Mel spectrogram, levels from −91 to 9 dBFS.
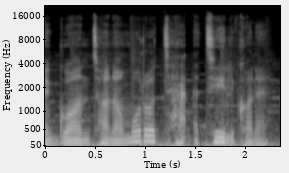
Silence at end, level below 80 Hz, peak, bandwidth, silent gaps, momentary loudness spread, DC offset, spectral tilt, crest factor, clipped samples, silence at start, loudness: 0 s; -34 dBFS; -6 dBFS; 17 kHz; none; 5 LU; under 0.1%; -5.5 dB/octave; 16 dB; under 0.1%; 0 s; -22 LUFS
